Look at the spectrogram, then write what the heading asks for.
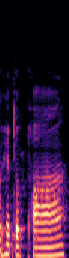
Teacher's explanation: So I would say this one's difficult because of knowing which vowel sounds it should have, and also just a lot of syllables in this word. Where the stress is on the pa syllable, with secondary stress on hip. · The first letter O says a schwa because it's unstressed, hippa. Then we have the main stress on the pot syllable. So this O says an ah sound like father.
